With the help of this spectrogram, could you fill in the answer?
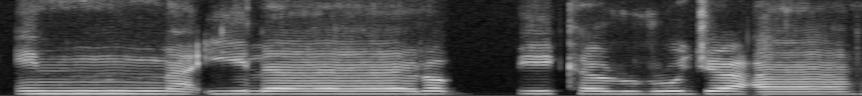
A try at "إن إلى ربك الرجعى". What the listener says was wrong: Too long on the la. 2 beats only.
